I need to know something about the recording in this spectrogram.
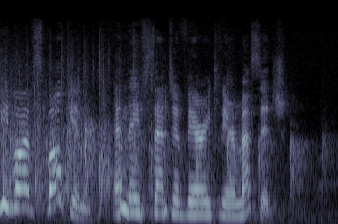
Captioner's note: applause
